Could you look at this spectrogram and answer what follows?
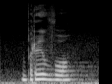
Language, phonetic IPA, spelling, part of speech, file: Belarusian, [brɨˈvo], брыво, noun, Be-брыво.ogg
- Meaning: eyebrow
